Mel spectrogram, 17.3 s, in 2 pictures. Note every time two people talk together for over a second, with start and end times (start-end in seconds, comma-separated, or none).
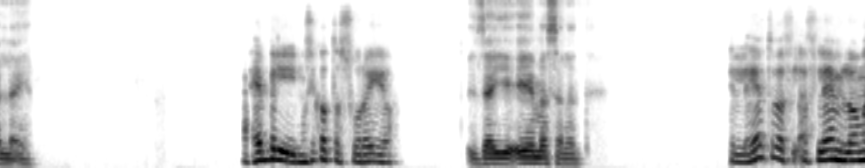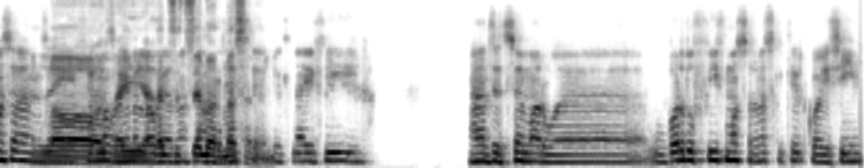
9.0-11.4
